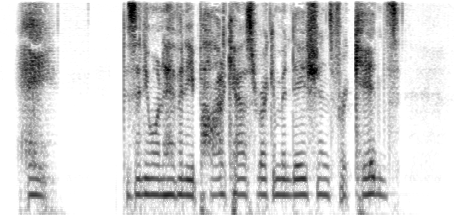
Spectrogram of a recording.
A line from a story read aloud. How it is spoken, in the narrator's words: whispered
